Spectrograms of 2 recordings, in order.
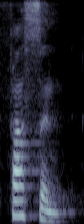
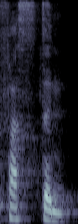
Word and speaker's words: fasten: Fasten لا نقول fasten نقول fasten لا ننطق الحرف T.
